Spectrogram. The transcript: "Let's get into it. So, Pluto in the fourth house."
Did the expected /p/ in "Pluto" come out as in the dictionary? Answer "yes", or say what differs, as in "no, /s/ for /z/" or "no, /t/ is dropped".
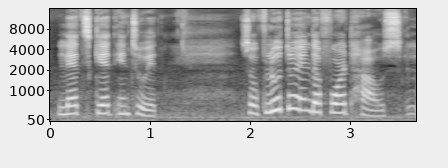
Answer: no, /f/ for /p/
